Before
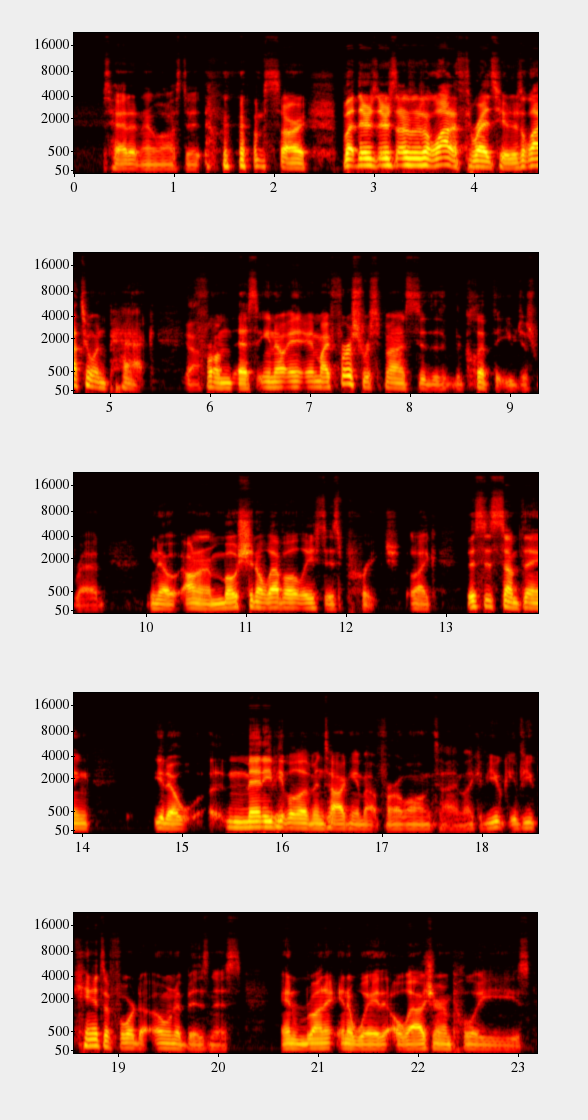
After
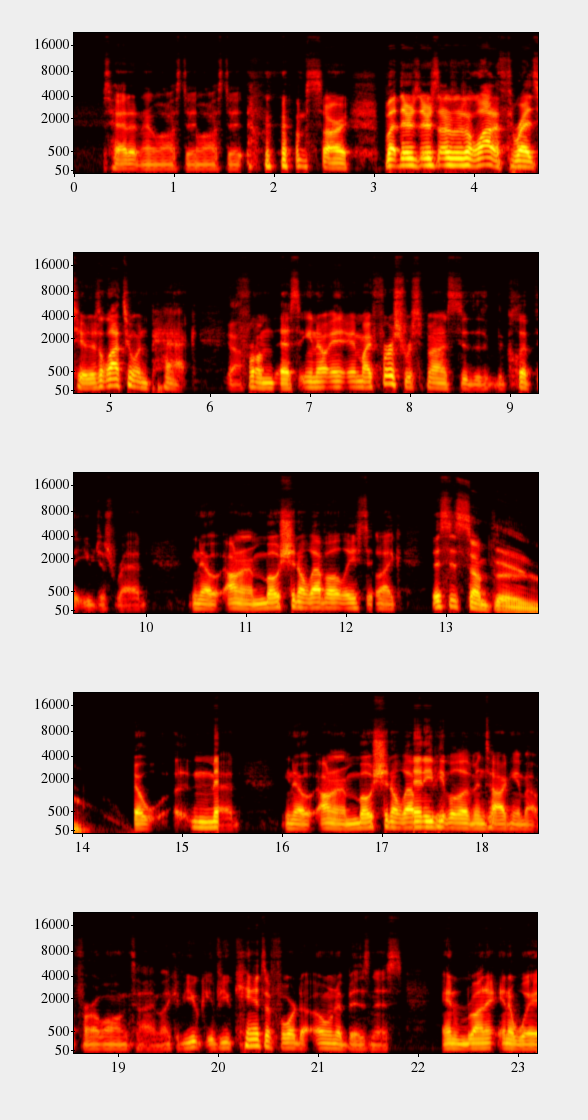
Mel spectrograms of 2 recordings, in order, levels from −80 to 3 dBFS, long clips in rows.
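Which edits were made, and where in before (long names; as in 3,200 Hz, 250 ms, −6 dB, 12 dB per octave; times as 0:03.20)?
0:00.80–0:01.22: repeat, 2 plays
0:09.37–0:11.33: duplicate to 0:15.71
0:11.84–0:12.61: remove
0:13.41: tape stop 1.47 s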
